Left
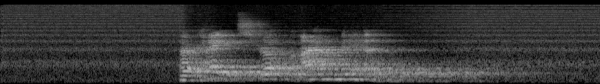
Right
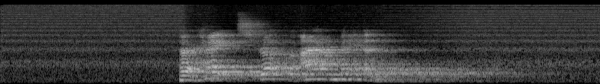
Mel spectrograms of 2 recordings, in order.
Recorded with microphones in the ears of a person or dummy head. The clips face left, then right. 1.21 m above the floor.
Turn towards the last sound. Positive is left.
turn(degrees=-60)  # may be behind; listen again after turning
